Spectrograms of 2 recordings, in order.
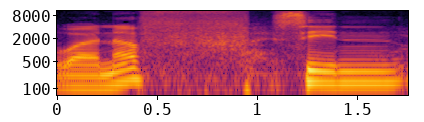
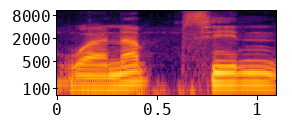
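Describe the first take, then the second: First: The consonant is an f with teeth on lip. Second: The consonant is a p made with both lips. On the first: The speaker calls it right. "tapi harusnya wa nafsin" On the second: The speaker calls it wrong. "kalau berbicara menggunakan P ya"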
